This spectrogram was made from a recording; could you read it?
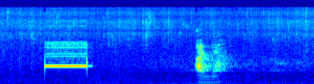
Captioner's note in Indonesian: Memutar pesan suara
